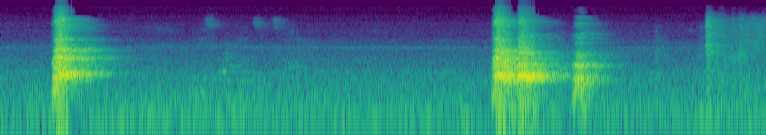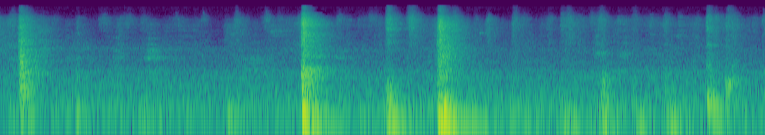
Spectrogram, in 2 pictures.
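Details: Young pet dog barking at the doorbell indoors: two loud, sharp barks a few seconds apart, then scattered quieter clicks and knocks and fainter thumps.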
